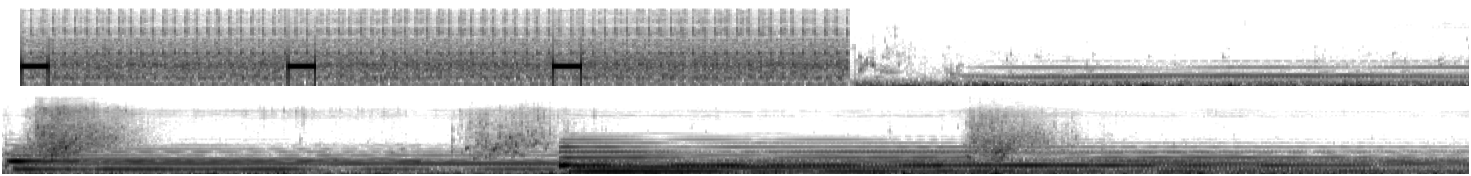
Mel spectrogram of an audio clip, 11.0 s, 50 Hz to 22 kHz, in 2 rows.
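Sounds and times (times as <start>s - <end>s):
faint sustained music tones: 3.3s - 11.0s.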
